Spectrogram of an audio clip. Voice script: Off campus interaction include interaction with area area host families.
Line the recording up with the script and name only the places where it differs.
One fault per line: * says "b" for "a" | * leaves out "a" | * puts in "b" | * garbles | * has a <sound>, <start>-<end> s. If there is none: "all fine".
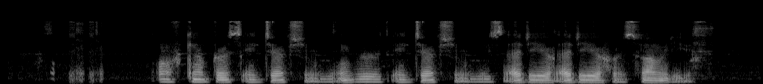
* has a laugh, 0.7-1.0 s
